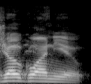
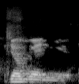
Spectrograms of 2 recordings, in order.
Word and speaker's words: Zhou Guanyu: Zhou Guanyu. Come on. – Zhou Guanyu.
